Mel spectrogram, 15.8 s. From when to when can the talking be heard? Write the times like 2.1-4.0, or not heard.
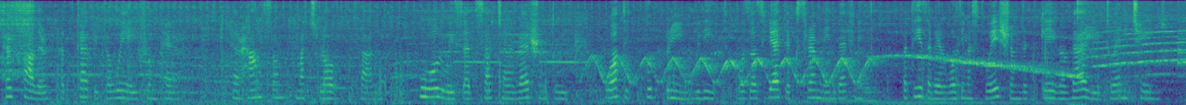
0.0-15.7.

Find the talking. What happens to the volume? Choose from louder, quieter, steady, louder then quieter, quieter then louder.
steady.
